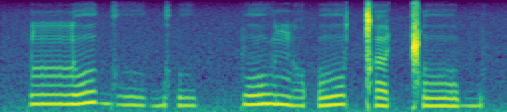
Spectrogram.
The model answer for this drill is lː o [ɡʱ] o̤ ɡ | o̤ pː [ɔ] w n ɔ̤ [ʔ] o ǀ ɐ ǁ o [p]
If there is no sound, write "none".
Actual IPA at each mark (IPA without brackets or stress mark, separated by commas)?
ɡʱ, o, ʔ, b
